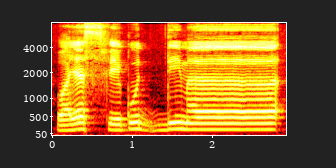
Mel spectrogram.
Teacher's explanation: آخر میں حمزے کی آواز تھوڑی سی نکلنی چاہیے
